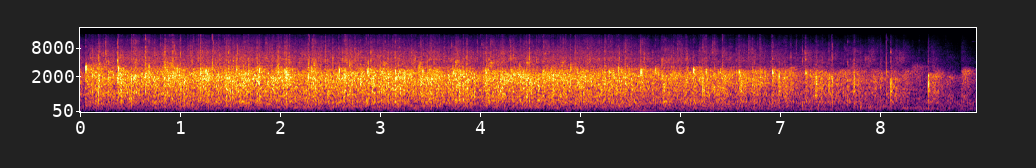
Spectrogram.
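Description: A loud, dense burst of applause from the audience at an institutional inauguration, sustained and even for several seconds before tapering off at the end, with no voices over it.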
